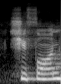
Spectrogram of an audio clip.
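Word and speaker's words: chiffon: सी के बाद अगर एच आया तो उसकी प्रोनाउंसिएशन श भी होती है। वो कैसे होएगा, कुछ एक केसेस होंगे, जैसे कि शिफॉन की साड़ियाँ बड़ी मशहूर हैं, CHI, शिफॉन, राइट, यहाँ पे इसकी प्रोनाउंसिएशन हुई श।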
